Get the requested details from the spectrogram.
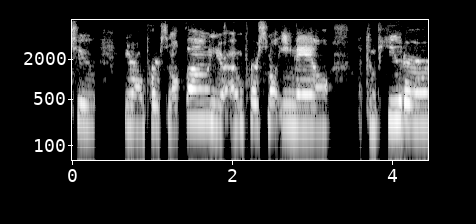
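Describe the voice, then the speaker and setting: A woman talks at a moderate pace in a fairly high pitch. Her voice is somewhat breathy, and her intonation stays fairly even. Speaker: volunteer program staff member. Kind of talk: virtual info session presentation.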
